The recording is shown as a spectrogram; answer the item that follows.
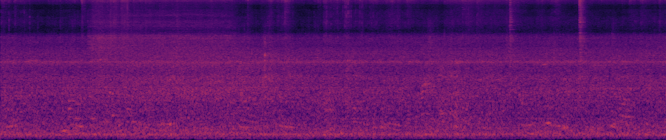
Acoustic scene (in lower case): subway station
